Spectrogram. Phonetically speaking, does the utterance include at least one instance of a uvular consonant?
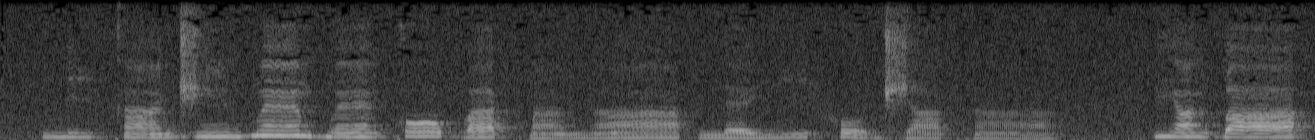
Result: no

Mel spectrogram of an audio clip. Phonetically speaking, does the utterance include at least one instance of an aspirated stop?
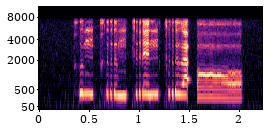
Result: yes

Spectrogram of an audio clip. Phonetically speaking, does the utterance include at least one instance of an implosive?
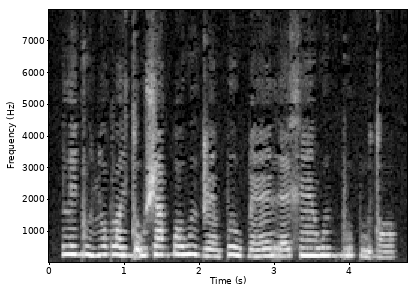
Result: yes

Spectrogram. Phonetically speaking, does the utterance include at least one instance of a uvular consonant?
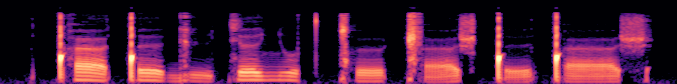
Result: no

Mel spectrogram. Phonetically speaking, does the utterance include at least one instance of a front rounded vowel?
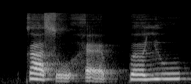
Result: yes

